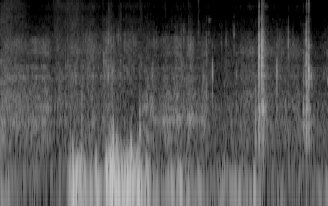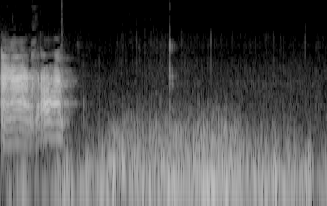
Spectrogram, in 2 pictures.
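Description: A short wavering voice-like call about three and a half seconds in, over low rumbling wind noise on the microphone, with a single click shortly before the call.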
